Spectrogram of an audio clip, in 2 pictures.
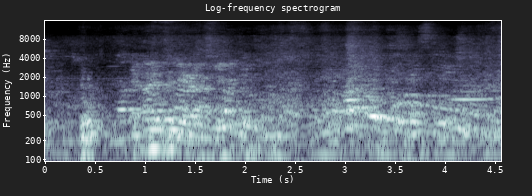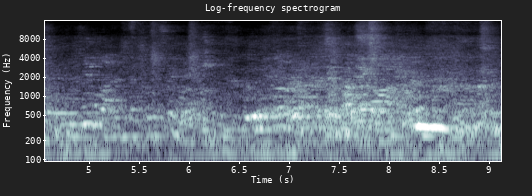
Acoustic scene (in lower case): cafe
